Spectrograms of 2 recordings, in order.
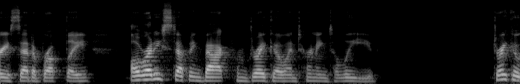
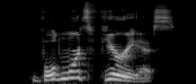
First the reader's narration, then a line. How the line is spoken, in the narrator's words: Harry snapped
